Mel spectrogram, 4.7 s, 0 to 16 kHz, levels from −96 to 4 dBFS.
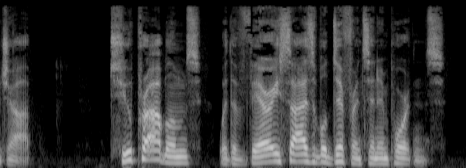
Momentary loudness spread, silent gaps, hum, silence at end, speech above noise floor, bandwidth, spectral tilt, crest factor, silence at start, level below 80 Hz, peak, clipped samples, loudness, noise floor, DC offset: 12 LU; none; none; 0.25 s; 52 dB; 14.5 kHz; -4.5 dB/octave; 16 dB; 0 s; -66 dBFS; -10 dBFS; under 0.1%; -26 LUFS; -78 dBFS; under 0.1%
